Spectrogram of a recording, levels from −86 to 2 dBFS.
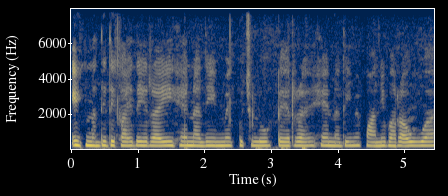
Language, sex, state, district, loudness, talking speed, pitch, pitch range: Hindi, female, Bihar, Jamui, -19 LUFS, 210 wpm, 220 Hz, 220-225 Hz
